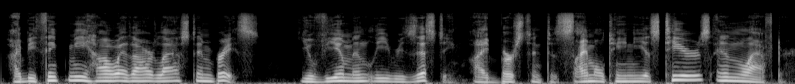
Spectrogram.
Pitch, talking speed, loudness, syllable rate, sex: 140 Hz, 135 wpm, -17 LUFS, 4.3 syllables/s, male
